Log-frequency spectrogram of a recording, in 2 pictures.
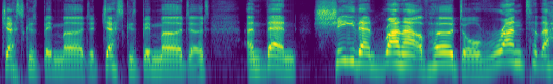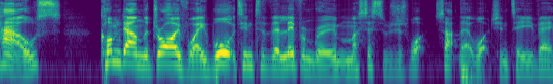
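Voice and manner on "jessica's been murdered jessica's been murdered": normal talking voice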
